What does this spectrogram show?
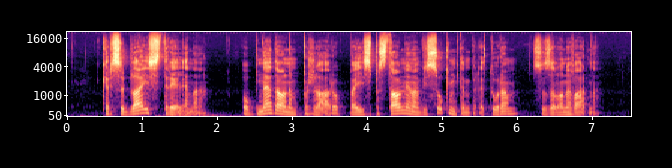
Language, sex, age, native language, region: Slovenian, male, 18-29, Slovenian, Drava region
